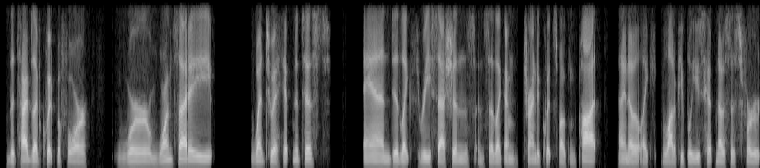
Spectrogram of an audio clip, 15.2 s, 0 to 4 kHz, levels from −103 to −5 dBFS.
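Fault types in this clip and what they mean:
Nothing here counts as a fault; the speech simply carries the narrow, band-limited character you'd expect from an ordinary phone line.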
